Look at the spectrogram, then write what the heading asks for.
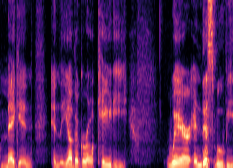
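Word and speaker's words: Cady: I keep wanting to say Caddy the way that her name is written, but it's pronounced Katie like in Mean Girls. It's Katie.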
